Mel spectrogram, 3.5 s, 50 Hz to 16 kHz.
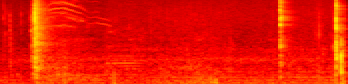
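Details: Carver M500t amplifier that powered up but passed no signal, switched on after a capacitor replacement without a dim bulb. A sharp single click right after switch-on, then a couple of lighter clicks; the protect/speaker relay closes normally.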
